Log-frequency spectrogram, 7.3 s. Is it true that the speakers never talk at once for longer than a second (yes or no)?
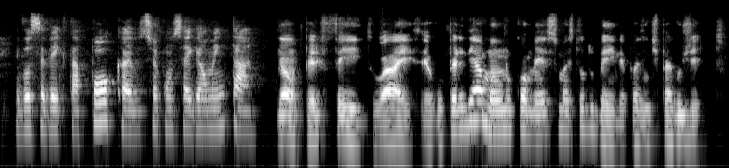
yes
